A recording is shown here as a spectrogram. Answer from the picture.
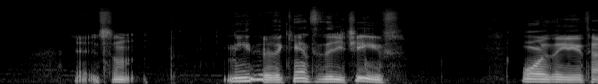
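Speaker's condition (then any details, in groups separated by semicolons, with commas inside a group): Cerebral palsy; wheelchair user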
